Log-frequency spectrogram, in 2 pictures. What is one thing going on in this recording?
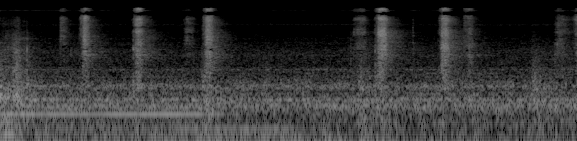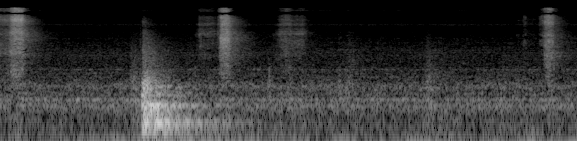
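An aerosol can hisses in short sprays.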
